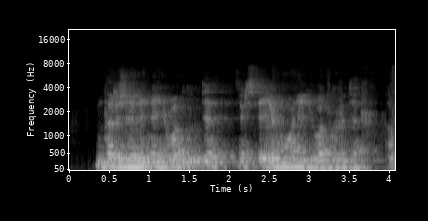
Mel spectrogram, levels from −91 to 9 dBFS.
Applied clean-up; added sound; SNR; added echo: neural separator model SepFormer DNS4.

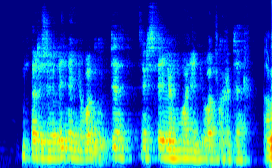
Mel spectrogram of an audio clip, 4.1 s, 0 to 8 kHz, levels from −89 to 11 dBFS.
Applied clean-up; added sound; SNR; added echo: neural mask model DeepFilterNet 3.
